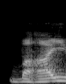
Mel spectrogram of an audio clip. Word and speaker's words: Baha'i: this lotus temple is less of an historical importance rather than it is a temple of Baha'i faith.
